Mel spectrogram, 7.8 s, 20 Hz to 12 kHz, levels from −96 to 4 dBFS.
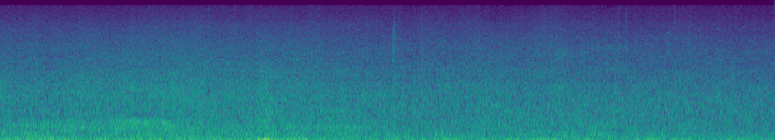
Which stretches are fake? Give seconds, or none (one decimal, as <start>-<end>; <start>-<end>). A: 0.0-7.8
